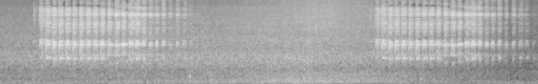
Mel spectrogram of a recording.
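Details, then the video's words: Two rattling pulsed bursts from dolphins at play, each roughly one and a half seconds of quick clicks fused into a bright, buzzy tone, separated by a low, rushing, watery-sounding pause. "Dolphin Sound effect - Som dos Golfinhos com Muita brincadeira"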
